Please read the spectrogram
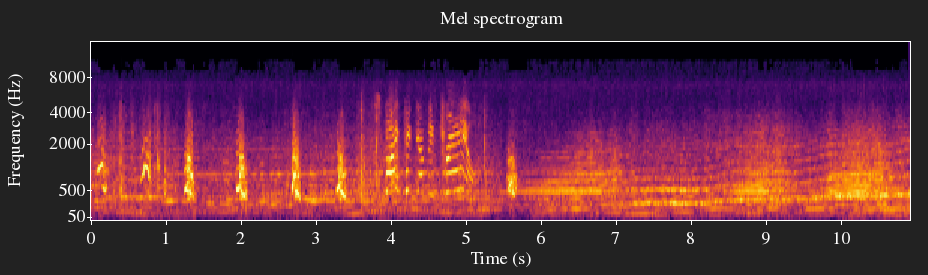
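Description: A dog barking repeatedly, a sharp bark about every two-thirds of a second, quickening into yelps about four seconds in, over an orchestral film score. The barking stops at around five and a half seconds and the orchestra carries on alone.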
